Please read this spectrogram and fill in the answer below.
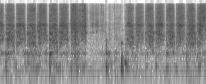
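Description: The glued edge of a leather lighter case being sanded on a sheet of sandpaper laid flat on a wooden bench, rubbed back and forth in quick, even strokes, about five a second, with a short break about halfway. This levels the edges of the glued seam.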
